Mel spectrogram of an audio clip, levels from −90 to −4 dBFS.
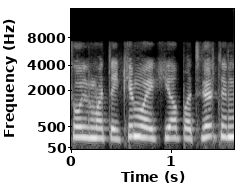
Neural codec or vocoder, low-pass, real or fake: codec, 16 kHz, 1 kbps, X-Codec, HuBERT features, trained on general audio; 7.2 kHz; fake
